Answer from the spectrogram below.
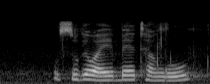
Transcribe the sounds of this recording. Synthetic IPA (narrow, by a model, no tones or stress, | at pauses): usuk̬ɛwajɛɓɛtʰaŋɡʱo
